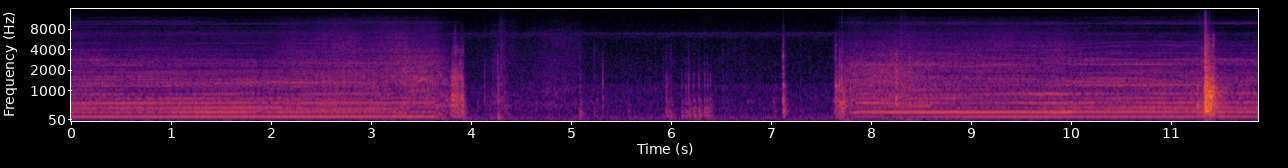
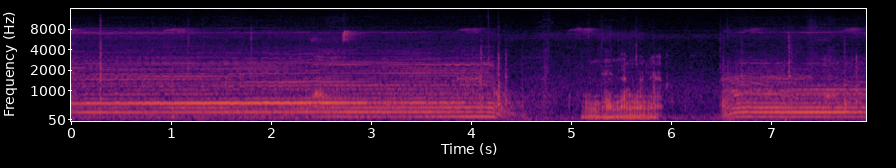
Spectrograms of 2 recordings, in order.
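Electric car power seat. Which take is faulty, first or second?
first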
